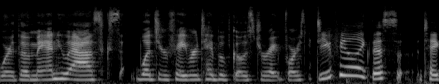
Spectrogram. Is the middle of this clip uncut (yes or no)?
no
